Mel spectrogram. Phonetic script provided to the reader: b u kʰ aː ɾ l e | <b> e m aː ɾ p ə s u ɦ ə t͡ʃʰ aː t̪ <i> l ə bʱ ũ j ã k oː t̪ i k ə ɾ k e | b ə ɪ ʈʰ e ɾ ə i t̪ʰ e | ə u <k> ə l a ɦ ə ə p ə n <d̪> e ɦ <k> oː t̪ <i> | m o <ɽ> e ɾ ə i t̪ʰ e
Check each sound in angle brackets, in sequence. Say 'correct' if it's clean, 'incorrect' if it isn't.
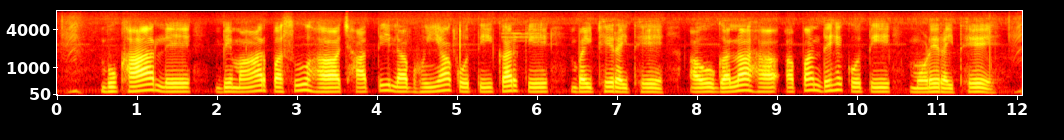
correct, correct, incorrect: ɡ, correct, correct, correct, correct

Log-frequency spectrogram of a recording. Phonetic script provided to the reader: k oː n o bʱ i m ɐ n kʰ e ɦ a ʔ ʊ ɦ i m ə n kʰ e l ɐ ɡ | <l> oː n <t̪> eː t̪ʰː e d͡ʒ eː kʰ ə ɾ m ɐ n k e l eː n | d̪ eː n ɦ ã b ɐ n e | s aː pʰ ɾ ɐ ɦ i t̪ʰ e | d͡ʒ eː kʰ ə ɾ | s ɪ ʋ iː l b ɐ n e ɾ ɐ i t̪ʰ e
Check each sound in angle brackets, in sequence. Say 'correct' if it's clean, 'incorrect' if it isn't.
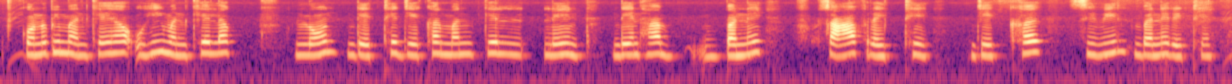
correct, incorrect: d̪

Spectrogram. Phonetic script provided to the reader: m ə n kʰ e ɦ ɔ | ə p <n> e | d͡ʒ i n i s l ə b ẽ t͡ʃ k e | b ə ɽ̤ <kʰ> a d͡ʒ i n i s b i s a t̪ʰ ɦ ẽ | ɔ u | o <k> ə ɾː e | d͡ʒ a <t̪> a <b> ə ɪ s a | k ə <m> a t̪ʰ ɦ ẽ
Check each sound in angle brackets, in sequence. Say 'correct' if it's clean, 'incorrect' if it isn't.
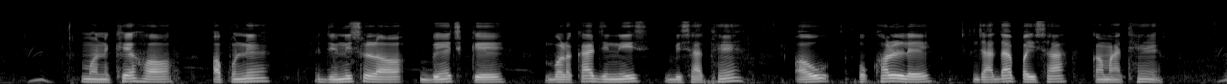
correct, incorrect: k, incorrect: kʰ, incorrect: d̪, incorrect: p, correct

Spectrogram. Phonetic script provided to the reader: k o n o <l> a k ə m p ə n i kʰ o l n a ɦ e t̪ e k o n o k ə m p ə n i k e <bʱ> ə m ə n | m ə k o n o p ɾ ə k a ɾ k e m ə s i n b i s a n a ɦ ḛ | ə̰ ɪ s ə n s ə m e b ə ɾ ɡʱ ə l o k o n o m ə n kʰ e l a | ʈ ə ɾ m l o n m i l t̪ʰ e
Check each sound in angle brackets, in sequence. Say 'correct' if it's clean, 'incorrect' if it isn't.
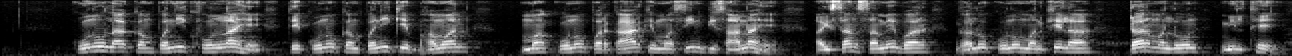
correct, correct

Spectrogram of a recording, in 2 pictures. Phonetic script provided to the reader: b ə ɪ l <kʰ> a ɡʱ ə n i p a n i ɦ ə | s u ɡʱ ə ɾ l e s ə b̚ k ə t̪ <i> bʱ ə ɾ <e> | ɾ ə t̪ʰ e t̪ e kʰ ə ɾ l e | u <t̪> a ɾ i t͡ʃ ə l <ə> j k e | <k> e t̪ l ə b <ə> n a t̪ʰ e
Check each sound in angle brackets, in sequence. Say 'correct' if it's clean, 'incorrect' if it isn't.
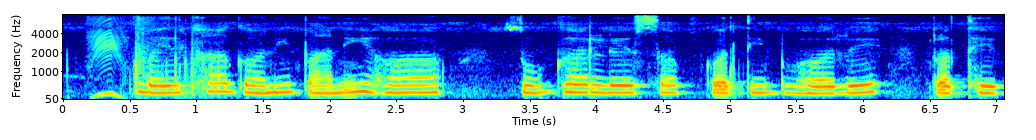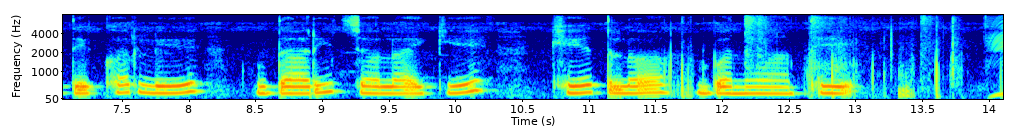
correct, correct, correct, incorrect: d̪, incorrect: a, incorrect: kʰ, correct

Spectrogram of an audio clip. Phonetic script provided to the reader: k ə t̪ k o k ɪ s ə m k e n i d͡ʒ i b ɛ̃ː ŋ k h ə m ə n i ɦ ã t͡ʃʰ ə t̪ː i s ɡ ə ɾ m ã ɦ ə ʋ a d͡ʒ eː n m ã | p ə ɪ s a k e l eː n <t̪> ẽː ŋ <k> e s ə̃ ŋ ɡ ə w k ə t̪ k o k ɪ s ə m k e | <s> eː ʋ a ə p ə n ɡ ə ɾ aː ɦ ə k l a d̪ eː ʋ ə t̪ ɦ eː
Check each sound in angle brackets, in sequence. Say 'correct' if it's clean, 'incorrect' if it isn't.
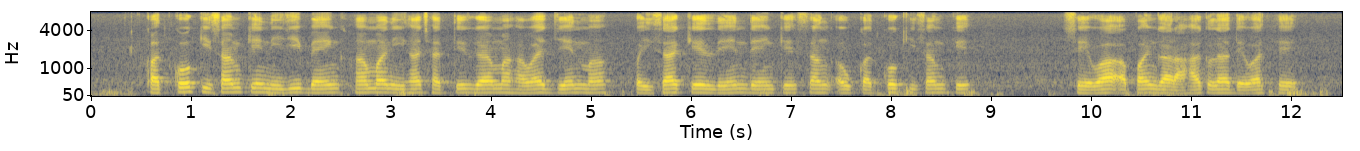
incorrect: d̪, correct, correct

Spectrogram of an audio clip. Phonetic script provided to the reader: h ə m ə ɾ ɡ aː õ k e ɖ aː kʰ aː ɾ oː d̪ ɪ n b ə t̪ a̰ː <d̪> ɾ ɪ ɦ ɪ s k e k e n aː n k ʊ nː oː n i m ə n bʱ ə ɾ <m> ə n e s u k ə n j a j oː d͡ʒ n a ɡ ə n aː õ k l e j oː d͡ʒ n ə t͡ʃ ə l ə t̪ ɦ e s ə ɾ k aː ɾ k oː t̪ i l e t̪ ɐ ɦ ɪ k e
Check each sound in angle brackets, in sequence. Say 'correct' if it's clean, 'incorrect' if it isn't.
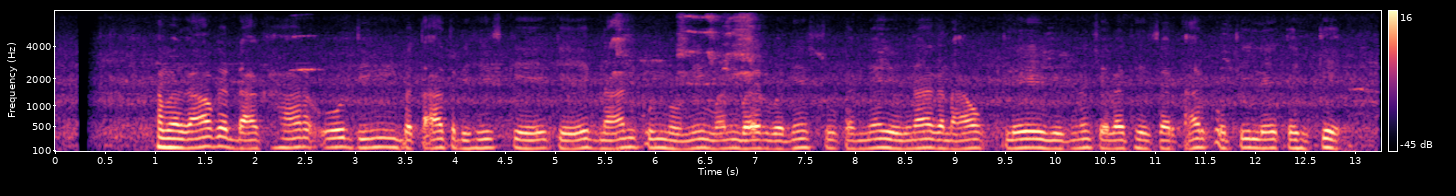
incorrect: t̪, incorrect: b

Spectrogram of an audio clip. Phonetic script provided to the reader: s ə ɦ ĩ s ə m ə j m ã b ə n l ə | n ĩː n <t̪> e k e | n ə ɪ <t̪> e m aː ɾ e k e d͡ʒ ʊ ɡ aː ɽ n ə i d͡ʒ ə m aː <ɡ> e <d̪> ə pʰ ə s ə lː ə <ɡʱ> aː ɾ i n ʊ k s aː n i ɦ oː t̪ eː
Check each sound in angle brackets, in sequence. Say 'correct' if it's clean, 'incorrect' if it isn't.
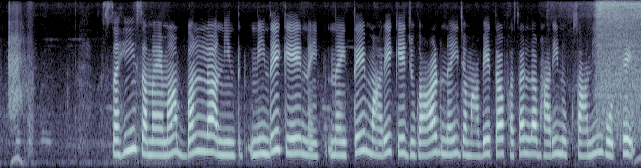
incorrect: d̪, correct, incorrect: b, incorrect: t̪, incorrect: bʱ

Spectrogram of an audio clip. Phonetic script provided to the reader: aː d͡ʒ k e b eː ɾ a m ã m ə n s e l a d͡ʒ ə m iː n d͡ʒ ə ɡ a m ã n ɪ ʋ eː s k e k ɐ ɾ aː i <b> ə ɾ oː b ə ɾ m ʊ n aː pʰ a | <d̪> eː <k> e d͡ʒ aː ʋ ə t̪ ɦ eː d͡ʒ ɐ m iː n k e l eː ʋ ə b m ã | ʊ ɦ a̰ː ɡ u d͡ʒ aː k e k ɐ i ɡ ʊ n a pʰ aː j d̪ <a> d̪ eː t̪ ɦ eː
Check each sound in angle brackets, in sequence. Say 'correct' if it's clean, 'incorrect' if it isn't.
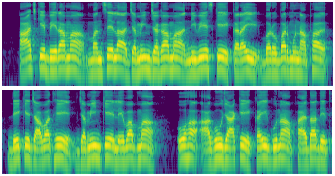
correct, correct, correct, correct

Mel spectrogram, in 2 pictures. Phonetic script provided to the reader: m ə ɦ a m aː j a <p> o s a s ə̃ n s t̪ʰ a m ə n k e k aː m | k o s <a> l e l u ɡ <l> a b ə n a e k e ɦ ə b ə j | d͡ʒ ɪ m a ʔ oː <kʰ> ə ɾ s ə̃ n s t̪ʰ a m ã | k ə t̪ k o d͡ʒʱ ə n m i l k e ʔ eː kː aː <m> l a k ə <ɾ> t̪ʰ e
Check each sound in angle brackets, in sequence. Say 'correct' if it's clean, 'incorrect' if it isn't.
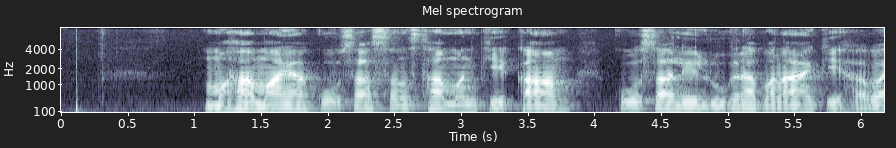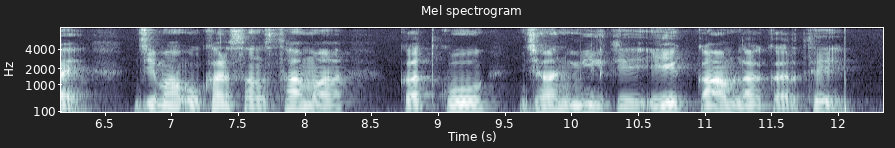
incorrect: k, correct, incorrect: ɾ, correct, correct, correct

